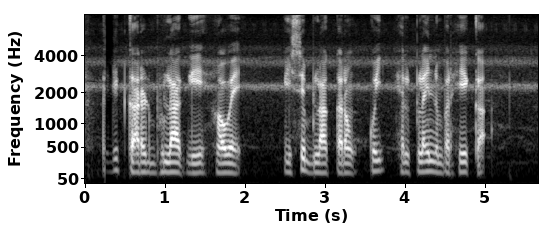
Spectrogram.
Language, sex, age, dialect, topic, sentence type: Chhattisgarhi, male, 18-24, Northern/Bhandar, banking, question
